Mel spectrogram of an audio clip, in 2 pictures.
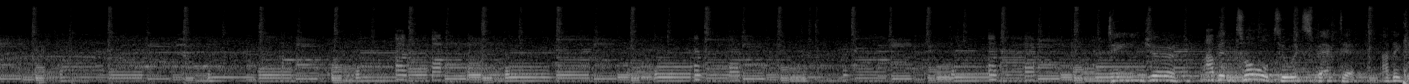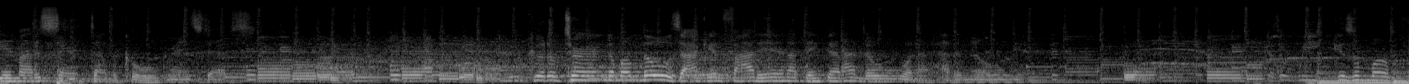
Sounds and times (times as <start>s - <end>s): Music: 0.0s - 28.1s.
